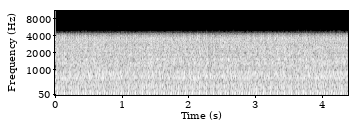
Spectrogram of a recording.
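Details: 1991 Honda Accord with a rough idle that began about a day after a fill-up: uneven, shaky idle with a loping pulse about three times a second and a faint knock; owner suspects ignition, bad gas, or both.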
